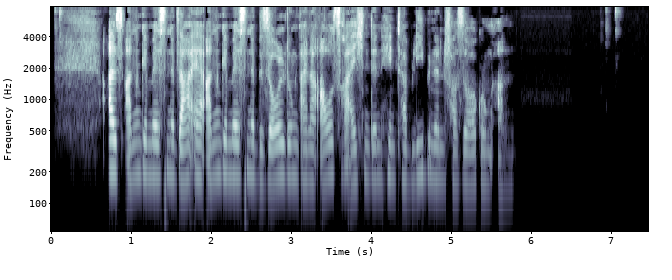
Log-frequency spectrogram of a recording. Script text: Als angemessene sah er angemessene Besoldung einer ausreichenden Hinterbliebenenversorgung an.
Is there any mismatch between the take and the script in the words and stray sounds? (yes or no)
no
